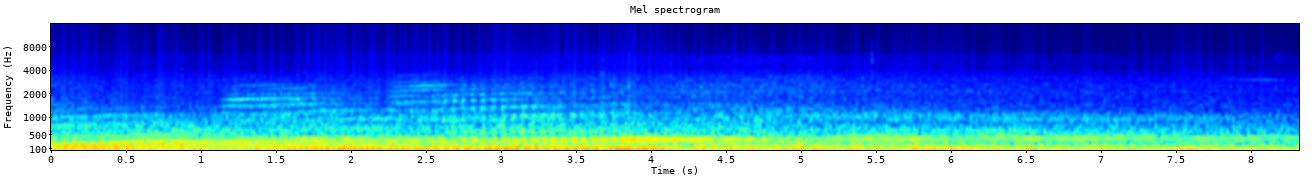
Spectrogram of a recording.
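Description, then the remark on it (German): A synthetic electric-car acceleration sound inside a car on the test track in Sindelfingen as the accelerator pedal is pressed: a loud, layered electronic drone whose harmonic tones sweep steadily upward in pitch for several seconds, with a low rumble underneath and no voices. “Wenn Thomas Küppers auf der Teststrecke in Sindelfingen aufs Pedal tritt, dann erklingen im Auto keine Naturgesetze, sondern menschliche Ideen.”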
